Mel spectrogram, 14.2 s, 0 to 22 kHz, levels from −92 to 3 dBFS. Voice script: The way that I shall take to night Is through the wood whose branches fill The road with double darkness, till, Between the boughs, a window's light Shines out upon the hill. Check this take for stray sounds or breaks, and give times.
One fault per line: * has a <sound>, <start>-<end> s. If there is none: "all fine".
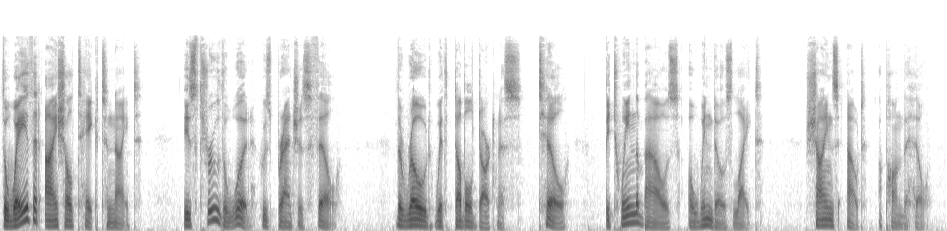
all fine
